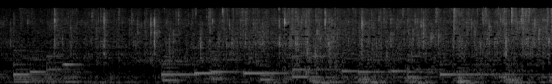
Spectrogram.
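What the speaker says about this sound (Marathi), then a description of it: "इथे मी काही कटलेट शॅलो फ्राय करत ठेवलेले आहेत" Beet cutlets shallow-frying in hot oil sizzle steadily and closely, a constant crackling hiss with no talk.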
